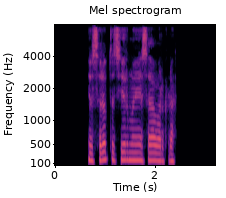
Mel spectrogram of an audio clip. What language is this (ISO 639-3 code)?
pus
